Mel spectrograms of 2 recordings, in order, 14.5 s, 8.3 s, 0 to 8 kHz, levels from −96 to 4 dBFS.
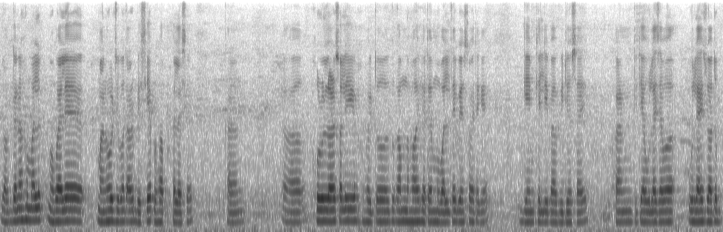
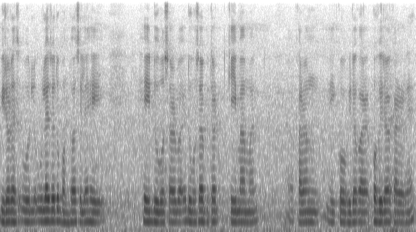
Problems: none marked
